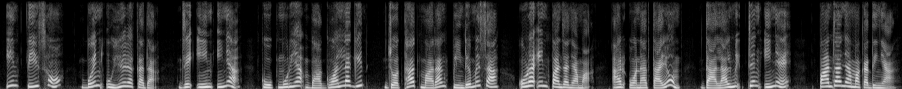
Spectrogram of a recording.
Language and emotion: Santali, surprised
